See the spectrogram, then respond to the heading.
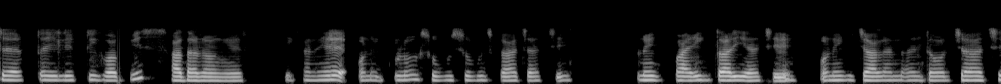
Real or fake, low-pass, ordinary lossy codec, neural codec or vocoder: fake; 5.4 kHz; none; vocoder, 22.05 kHz, 80 mel bands, WaveNeXt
